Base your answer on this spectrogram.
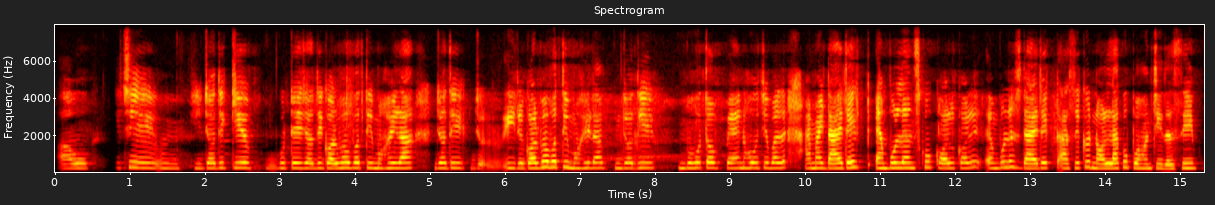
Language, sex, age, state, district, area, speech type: Odia, female, 18-30, Odisha, Kalahandi, rural, spontaneous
